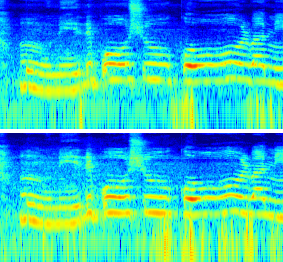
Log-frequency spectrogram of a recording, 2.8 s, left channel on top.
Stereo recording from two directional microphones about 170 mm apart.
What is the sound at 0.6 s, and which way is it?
Child singing, 20° left (ahead or behind).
